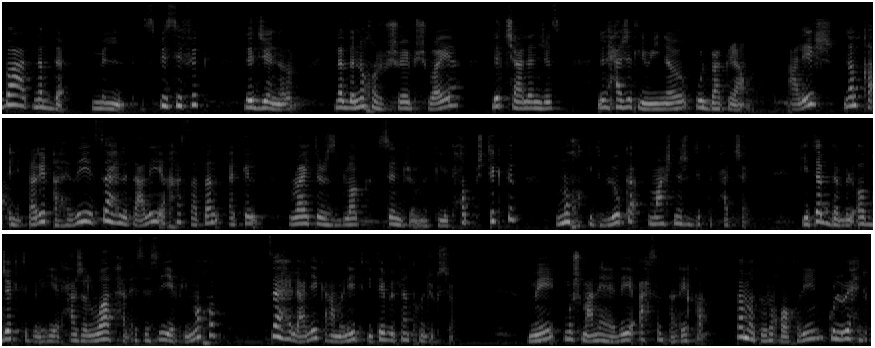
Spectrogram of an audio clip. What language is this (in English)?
Arabic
